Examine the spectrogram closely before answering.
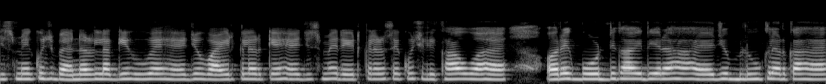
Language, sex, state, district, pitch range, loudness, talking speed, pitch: Hindi, female, Odisha, Malkangiri, 240-250 Hz, -16 LUFS, 225 wpm, 245 Hz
